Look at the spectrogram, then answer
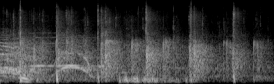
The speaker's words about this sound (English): Let's give him a clap.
